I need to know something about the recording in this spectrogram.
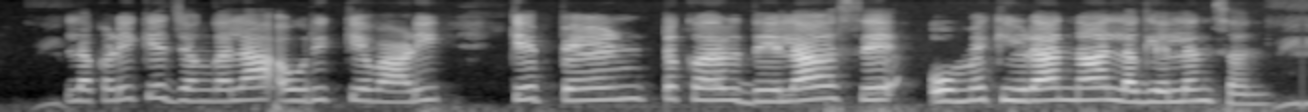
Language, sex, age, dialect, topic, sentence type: Bhojpuri, female, 18-24, Southern / Standard, agriculture, statement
